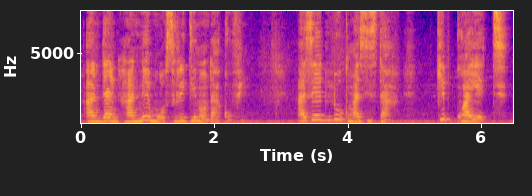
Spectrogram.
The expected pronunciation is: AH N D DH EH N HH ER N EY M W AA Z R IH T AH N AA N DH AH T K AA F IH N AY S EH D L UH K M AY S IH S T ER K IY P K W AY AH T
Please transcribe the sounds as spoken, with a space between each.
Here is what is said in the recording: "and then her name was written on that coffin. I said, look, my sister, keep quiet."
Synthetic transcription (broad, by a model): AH N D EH N HH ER N EY M W AA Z R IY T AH N AA N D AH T K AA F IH AY S EH D L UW K M AY S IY S T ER K IY P K W AY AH T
